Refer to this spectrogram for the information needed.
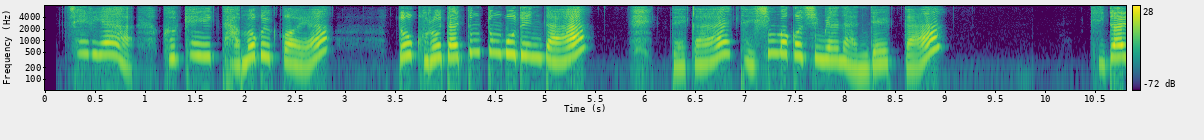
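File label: Korean, female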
